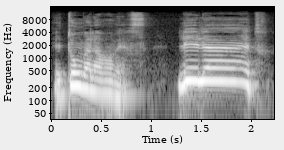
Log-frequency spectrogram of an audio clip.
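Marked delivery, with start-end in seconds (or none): 1.3-2.2 high, loud cry of alarm. Acted. Facteur souris voit ses lettres tomber, cri affolé. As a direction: cry out as the letters scatter.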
